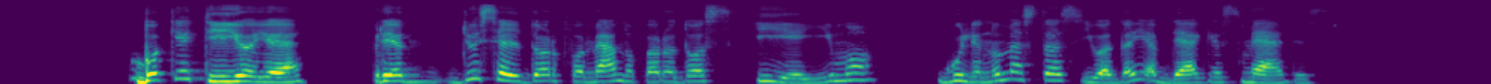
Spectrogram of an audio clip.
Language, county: Lithuanian, Panevėžys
